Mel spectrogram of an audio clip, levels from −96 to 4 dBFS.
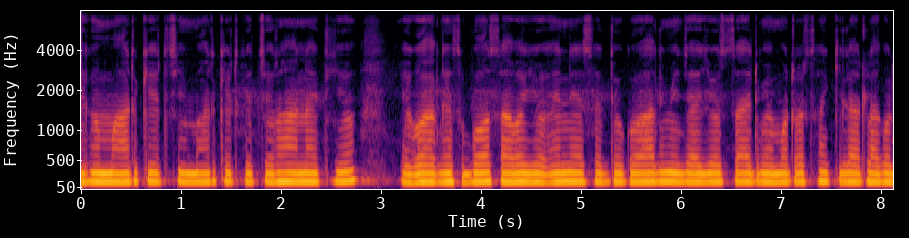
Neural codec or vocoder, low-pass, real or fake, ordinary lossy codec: none; 7.2 kHz; real; none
